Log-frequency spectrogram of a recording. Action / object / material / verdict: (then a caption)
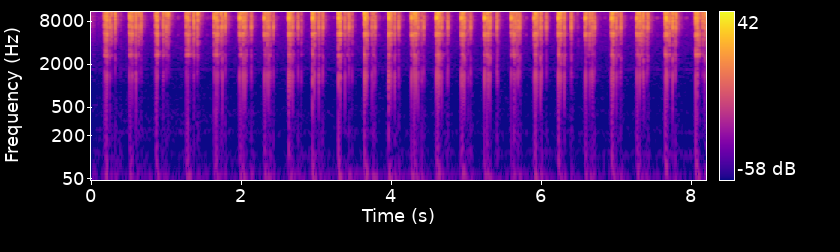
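tap / glass candle jar filled with wax / glass / none. Long nails tap fast on the sides of a clear glass tumbler filled with red candle wax, held in both hands. The result is a rapid, slightly uneven stream of bright, high clicks and clinks, each dying away almost at once over a faint low rumble.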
